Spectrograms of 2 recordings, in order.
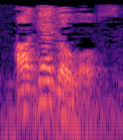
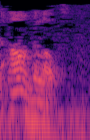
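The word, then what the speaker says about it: angelos (ἄγγελος): Now, if you pronounced every letter in there, what would it be? Agegolos. But that's not what it says, angelos.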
